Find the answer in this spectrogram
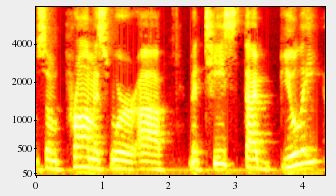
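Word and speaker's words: Thybulle: promise were Matisse that bewdley I believe his name is pronounced he he was real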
